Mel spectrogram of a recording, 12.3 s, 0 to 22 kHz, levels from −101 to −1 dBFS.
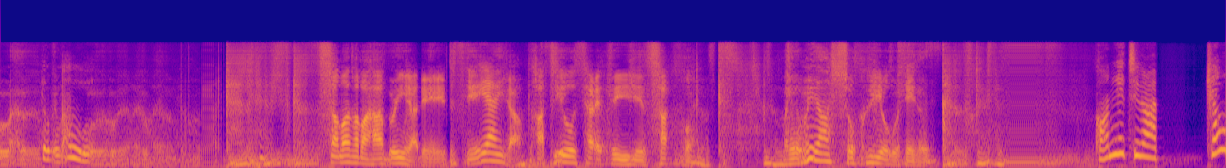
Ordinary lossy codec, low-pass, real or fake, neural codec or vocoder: none; none; fake; codec, 16 kHz, 0.5 kbps, FreqCodec, larger model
